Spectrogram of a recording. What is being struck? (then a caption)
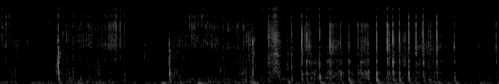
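Paperback notebook with card cover. Long matte nails scratch and tap quickly across the textured card cover of a small paperback notebook, printed with cats and holding a solid paper block, as it lies on a blanket. The result is a quiet, bright, dry rasping scratch broken by many sharp, short taps, with almost no low end.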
